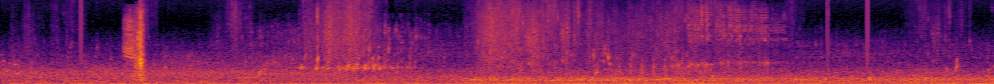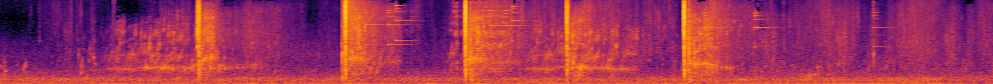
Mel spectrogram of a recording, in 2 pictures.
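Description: Water swirls and bubbles around a swimmer underwater.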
